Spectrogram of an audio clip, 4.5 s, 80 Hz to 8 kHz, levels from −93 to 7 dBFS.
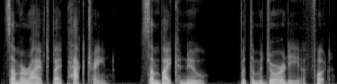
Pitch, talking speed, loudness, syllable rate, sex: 95 Hz, 160 wpm, -23 LUFS, 5.4 syllables/s, male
